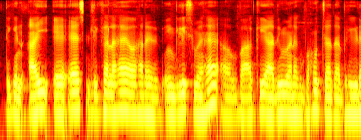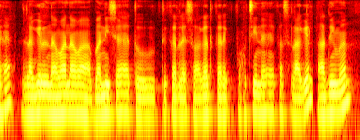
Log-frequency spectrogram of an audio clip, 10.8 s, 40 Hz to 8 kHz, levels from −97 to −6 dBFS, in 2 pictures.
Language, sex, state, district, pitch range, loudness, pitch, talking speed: Chhattisgarhi, male, Chhattisgarh, Jashpur, 105-115 Hz, -21 LUFS, 110 Hz, 205 wpm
